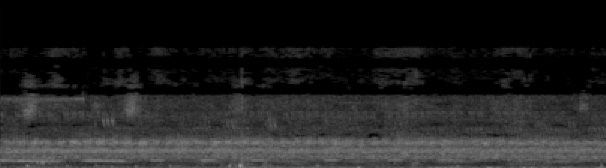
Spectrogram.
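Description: Frogs croaking in a steady night chorus, short calls repeating several times a second. In the second half, footsteps and rustling on a muddy path add low thuds.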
